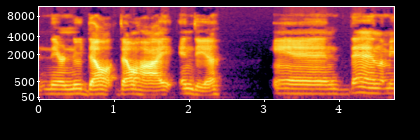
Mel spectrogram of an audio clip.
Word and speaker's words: Delhi: here in India near New Delphi or New Delhi Delhi is how you say that New Delhi so there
